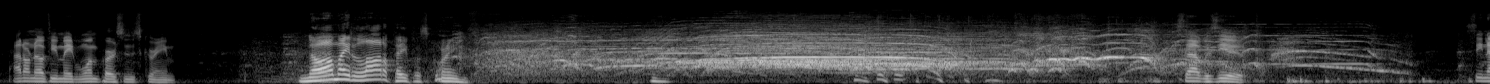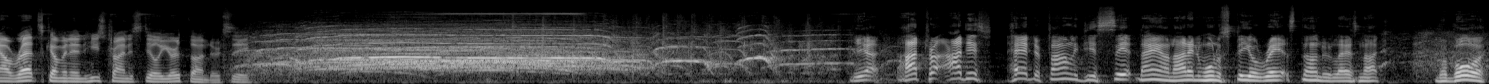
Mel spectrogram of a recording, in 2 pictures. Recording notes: We’re live at MythiCon!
